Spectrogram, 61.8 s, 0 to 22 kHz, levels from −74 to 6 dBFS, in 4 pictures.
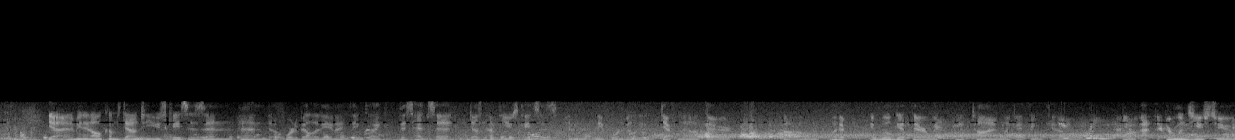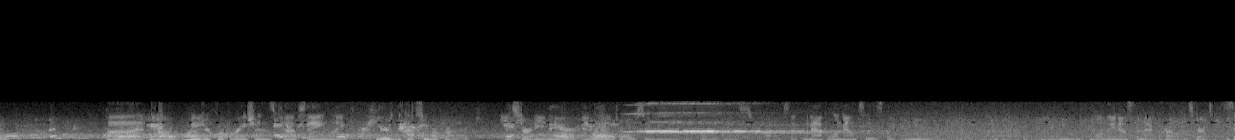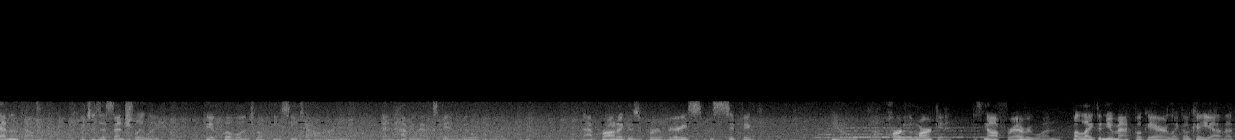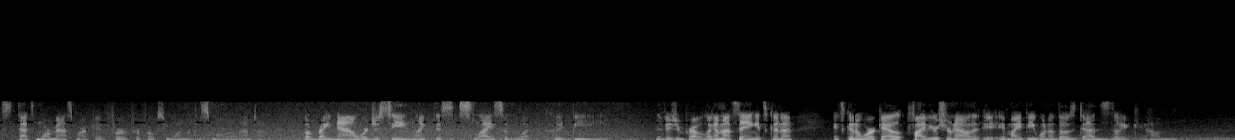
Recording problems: garbled, watery; badly; nothing above 6 kHz
train or aircraft noise; very loud; throughout; 1 dB above the speech

